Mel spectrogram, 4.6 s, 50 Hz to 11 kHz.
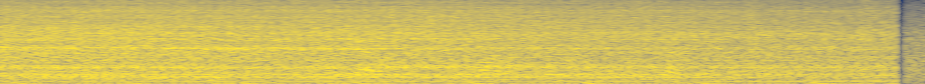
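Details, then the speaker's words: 1994 Mariah boat with a 350 small block Chevy V8, restarted after sitting, running at idle: even, steady idle with a regular low pulse under loud exhaust and water hiss; sounds good, normal idle. "We got a 350 small block Chevy motor here. So it sounds good."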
